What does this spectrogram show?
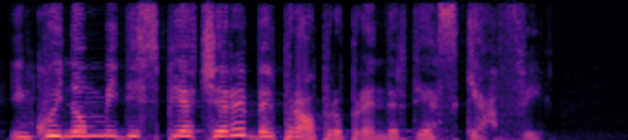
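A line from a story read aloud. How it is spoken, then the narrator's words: Deliberately loud exclamation. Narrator (Italian): esclamò con voce deliberatamente alta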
